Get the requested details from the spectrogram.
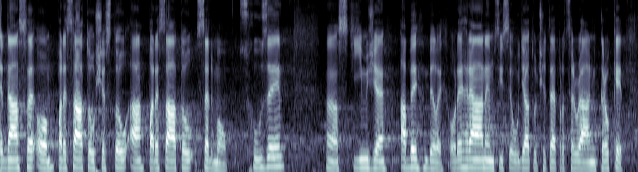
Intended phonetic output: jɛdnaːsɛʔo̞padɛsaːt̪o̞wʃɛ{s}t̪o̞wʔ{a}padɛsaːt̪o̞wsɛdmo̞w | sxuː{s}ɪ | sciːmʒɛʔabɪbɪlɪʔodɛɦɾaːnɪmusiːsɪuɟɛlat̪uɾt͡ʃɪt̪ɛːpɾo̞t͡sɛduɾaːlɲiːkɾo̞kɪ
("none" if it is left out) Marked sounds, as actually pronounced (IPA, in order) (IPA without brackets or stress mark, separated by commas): s, a, z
